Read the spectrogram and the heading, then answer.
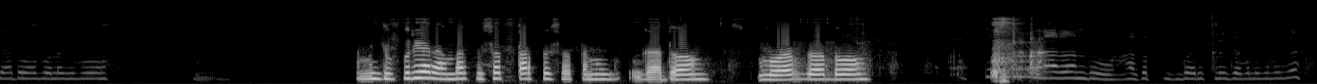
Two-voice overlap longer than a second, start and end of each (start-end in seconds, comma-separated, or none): none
